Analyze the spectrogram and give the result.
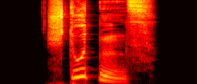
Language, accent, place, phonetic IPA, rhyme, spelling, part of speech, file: German, Germany, Berlin, [ˈʃtuːtn̩s], -uːtn̩s, Stutens, noun, De-Stutens.ogg
- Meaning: genitive singular of Stuten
